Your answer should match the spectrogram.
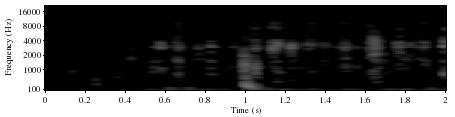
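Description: Typing on a computer keyboard: a quick, irregular run of faint key clicks and taps over about two seconds.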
